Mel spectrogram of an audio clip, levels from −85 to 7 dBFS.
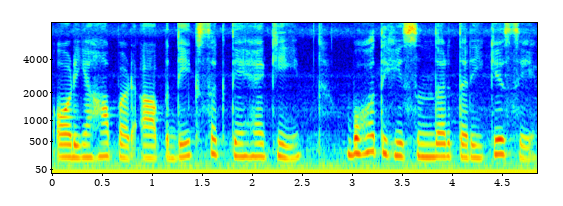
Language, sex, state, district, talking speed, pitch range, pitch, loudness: Hindi, female, Bihar, West Champaran, 160 wpm, 215-250 Hz, 225 Hz, -18 LUFS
